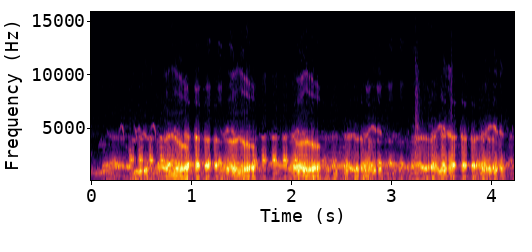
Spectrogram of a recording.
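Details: Frogs in a dense, continuous chorus of raspy, rattling croaks that overlap without pause, with a few brief higher tonal notes mixed in.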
